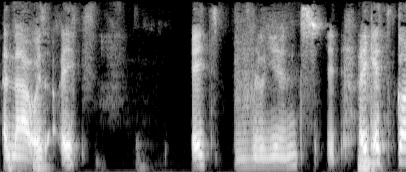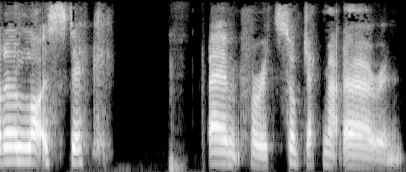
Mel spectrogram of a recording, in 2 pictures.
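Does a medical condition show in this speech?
No.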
